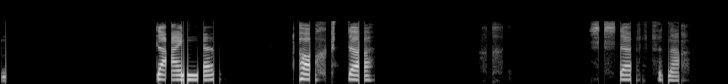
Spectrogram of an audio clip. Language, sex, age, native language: Icelandic, female, 10, Icelandic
